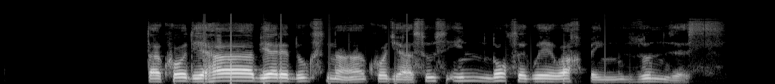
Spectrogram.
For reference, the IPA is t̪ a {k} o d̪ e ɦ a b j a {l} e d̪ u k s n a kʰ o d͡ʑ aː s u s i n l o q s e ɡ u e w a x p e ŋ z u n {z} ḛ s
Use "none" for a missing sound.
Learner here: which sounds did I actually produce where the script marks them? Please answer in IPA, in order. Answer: kʰ, ɾ, z

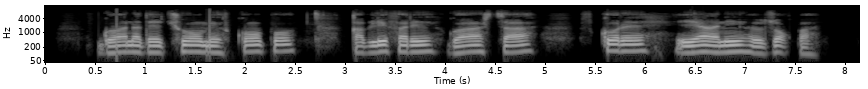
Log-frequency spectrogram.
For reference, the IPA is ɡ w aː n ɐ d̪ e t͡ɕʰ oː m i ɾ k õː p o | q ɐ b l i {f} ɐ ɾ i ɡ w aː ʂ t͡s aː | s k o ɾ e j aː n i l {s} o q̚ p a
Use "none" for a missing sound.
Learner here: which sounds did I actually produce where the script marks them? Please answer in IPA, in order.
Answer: f, z

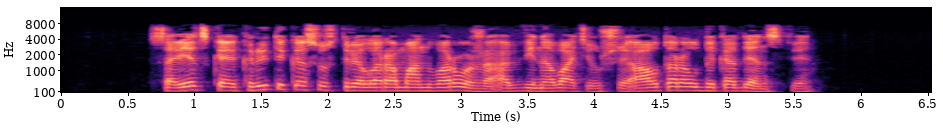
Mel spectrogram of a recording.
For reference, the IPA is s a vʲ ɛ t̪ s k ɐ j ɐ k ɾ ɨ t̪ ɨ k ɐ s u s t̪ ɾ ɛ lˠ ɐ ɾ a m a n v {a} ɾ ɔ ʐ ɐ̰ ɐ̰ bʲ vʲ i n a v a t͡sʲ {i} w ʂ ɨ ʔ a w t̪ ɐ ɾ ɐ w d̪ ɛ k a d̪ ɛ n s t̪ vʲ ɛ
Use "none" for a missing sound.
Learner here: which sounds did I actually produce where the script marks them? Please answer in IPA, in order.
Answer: a, i

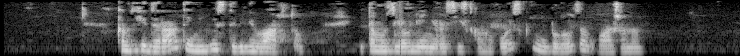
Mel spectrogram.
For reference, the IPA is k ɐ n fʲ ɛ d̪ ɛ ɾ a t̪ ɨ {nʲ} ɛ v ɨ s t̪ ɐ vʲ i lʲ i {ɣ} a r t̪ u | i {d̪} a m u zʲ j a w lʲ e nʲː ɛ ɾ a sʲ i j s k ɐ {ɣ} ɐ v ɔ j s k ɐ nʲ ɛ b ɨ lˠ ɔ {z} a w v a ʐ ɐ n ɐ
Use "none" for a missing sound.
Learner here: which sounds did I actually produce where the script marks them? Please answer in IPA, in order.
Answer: nʲ, v, t̪, ɣ, z

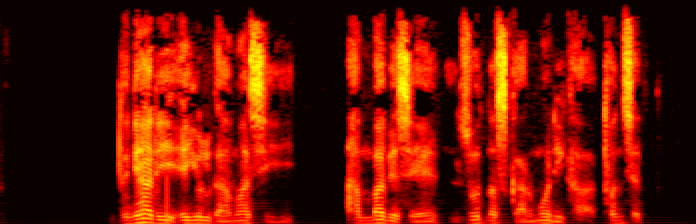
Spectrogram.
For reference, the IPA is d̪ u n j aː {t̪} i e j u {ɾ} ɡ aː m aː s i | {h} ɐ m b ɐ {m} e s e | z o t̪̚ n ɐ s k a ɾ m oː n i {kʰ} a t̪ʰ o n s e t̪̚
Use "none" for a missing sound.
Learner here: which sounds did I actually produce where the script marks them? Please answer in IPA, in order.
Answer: d̪, l, h, b, kʰ

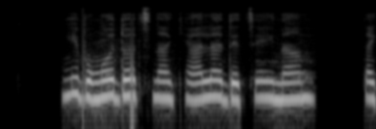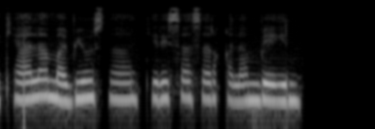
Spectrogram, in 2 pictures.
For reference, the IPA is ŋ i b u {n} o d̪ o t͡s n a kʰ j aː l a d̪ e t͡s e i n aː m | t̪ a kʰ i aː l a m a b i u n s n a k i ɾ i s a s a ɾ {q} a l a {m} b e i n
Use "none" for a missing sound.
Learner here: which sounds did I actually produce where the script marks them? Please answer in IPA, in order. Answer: ŋ, q, m

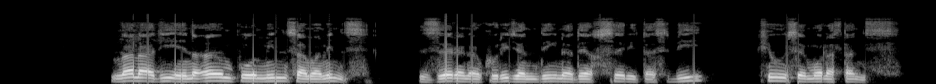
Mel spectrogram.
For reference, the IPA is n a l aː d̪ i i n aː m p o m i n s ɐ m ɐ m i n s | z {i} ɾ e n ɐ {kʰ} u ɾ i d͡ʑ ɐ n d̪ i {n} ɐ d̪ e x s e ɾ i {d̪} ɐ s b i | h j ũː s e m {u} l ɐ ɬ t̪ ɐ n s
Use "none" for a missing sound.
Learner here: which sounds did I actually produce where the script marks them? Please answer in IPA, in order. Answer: e, kʰ, n, t̪, o

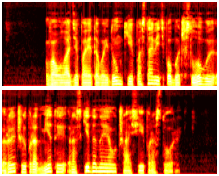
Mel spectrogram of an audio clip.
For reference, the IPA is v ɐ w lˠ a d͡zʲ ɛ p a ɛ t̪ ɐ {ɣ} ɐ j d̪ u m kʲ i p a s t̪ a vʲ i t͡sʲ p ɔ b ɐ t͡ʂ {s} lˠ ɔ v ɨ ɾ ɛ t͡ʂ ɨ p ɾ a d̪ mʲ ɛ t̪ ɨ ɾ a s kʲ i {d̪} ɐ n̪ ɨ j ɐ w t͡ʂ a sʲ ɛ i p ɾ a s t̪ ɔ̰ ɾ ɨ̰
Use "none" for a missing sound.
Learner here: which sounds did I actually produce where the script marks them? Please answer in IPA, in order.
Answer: v, s, d̪

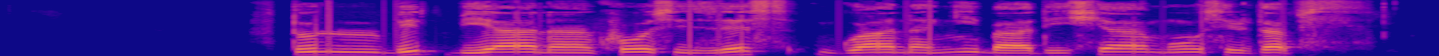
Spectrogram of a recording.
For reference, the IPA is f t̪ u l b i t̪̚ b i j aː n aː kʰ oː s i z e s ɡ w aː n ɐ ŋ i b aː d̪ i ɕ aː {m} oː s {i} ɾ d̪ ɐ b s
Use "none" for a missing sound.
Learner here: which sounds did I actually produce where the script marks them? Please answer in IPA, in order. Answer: m, i

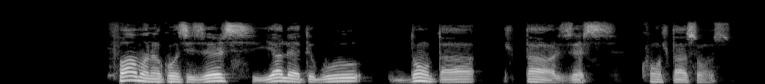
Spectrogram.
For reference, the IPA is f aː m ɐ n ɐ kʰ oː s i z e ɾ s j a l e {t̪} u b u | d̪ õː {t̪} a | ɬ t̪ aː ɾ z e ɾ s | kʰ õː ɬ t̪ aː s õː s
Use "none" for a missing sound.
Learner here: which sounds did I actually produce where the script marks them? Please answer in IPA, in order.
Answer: t̪, t̪

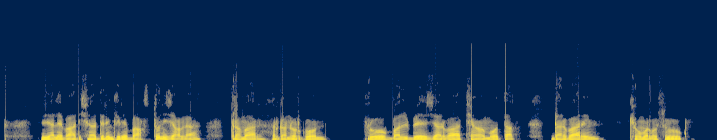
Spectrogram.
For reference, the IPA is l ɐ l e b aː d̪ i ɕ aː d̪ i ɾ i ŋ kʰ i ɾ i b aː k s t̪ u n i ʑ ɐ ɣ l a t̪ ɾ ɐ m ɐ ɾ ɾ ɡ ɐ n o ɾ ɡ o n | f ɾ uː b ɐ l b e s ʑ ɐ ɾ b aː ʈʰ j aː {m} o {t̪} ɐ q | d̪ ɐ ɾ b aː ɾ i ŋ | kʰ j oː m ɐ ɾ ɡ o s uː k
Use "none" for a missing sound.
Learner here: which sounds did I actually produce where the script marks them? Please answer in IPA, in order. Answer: m, t̪

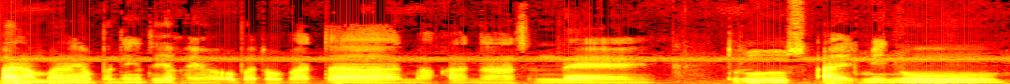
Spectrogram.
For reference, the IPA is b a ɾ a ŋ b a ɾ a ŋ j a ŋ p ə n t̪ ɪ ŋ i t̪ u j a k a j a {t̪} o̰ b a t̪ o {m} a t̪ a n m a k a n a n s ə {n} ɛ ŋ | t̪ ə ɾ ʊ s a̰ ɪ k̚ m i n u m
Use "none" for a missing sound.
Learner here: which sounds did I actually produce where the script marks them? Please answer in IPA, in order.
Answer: none, b, n

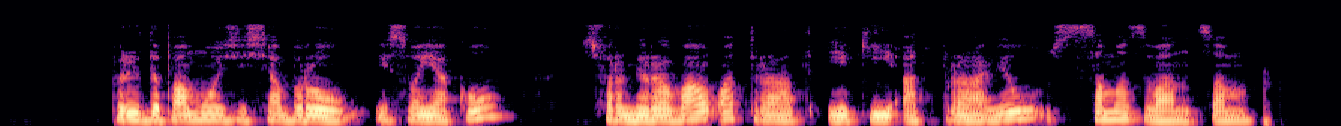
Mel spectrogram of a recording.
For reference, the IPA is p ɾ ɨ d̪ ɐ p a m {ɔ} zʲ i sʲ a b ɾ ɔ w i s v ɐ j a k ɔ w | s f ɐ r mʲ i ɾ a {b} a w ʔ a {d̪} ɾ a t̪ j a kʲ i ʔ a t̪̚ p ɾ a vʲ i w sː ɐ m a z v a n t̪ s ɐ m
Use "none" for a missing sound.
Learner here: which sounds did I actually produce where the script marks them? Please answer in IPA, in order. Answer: ɔ, v, t̪

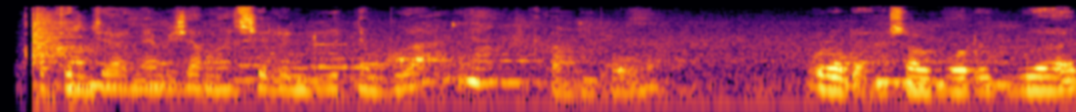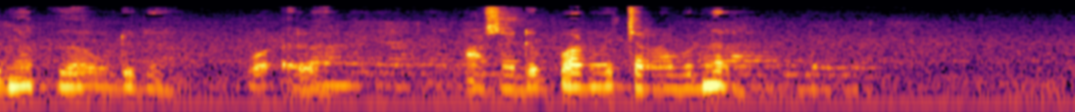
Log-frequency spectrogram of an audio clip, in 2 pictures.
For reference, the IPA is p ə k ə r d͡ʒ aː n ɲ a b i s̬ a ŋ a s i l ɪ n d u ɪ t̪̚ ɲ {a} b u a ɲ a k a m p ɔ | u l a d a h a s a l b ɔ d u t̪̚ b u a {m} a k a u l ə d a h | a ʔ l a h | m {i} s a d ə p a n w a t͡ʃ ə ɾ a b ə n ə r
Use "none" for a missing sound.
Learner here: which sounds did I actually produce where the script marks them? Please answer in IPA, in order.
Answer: a, ɲ, a

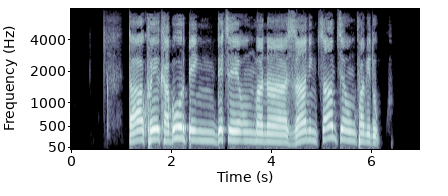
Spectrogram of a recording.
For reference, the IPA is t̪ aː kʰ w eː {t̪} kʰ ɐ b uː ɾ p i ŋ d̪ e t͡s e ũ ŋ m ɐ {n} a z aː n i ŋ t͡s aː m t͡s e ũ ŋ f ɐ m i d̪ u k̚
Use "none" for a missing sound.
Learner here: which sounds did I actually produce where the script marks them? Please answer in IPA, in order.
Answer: none, n

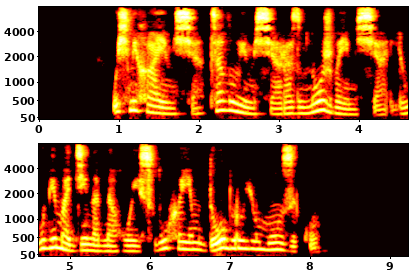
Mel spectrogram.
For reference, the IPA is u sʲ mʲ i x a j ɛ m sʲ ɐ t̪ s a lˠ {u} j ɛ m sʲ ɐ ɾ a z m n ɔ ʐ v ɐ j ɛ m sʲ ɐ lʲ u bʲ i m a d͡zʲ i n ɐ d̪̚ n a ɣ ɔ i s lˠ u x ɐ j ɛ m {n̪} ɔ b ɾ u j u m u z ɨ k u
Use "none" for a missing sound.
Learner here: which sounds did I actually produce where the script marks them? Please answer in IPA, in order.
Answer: u, d̪

